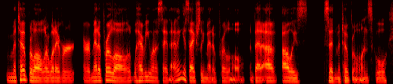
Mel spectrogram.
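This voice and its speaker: A man in an American accent at a very fast pace, with medium pitch, ordinary pitch variation, a dry, close sound with no echo and a quiet background. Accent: Southern US, stronger when excited. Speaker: pharmacist podcast host. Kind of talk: casual chat.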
